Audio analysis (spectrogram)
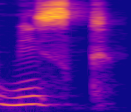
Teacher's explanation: جب کاف کو ساکن کرنا ہوتا ہے تو کھے کی تھوڑی سی آواز نکالنی ہوتی ہے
